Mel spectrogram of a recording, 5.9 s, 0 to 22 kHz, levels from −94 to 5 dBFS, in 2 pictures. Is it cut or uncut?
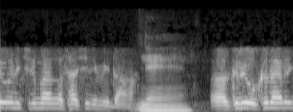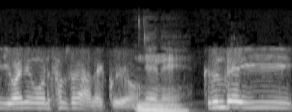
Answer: uncut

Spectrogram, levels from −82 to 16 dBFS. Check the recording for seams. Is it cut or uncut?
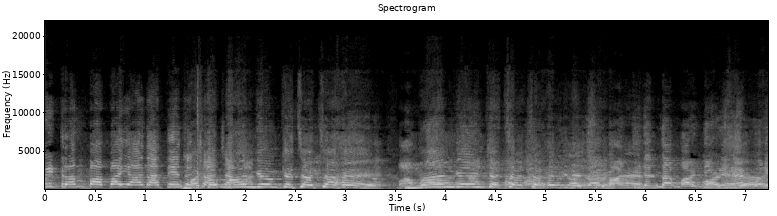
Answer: uncut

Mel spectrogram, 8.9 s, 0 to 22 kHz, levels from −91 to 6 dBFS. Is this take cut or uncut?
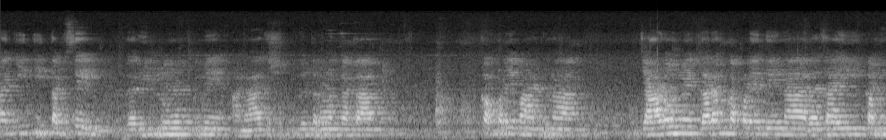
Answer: uncut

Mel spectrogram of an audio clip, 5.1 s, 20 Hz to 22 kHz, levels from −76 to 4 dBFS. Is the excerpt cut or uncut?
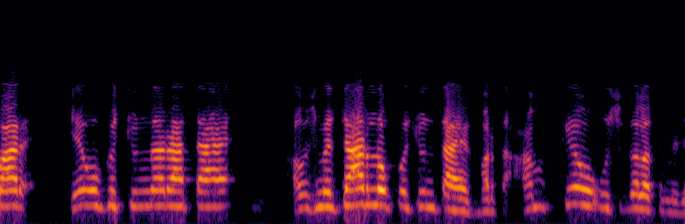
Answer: uncut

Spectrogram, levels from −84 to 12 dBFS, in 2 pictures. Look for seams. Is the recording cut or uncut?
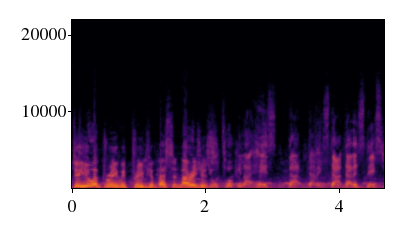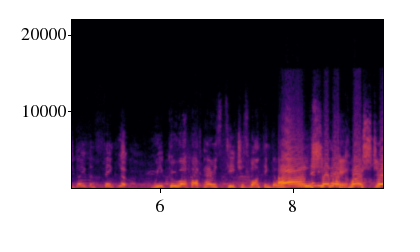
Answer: uncut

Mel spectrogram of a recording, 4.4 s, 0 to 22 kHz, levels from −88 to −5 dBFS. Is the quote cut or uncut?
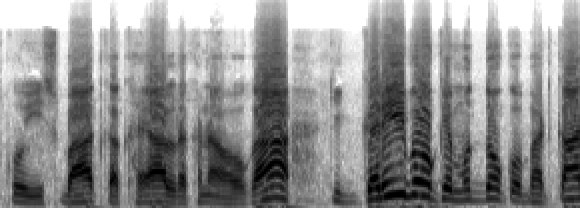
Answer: uncut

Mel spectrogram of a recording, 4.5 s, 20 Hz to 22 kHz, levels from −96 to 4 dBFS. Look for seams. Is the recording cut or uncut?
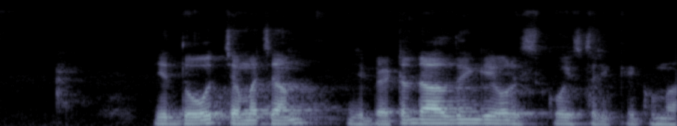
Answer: uncut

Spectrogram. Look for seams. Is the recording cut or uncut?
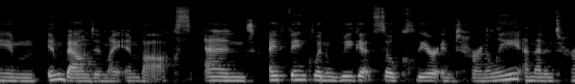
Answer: cut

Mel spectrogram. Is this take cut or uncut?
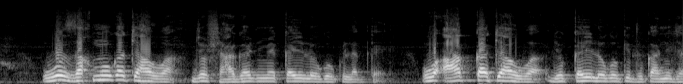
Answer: uncut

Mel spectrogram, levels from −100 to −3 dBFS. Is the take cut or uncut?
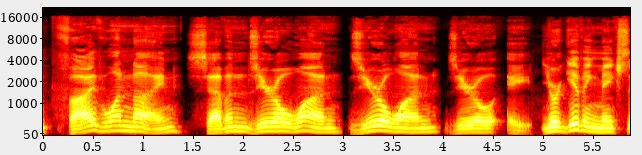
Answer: uncut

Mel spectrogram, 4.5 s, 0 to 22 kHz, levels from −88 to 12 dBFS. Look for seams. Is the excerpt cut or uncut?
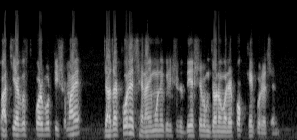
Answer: uncut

